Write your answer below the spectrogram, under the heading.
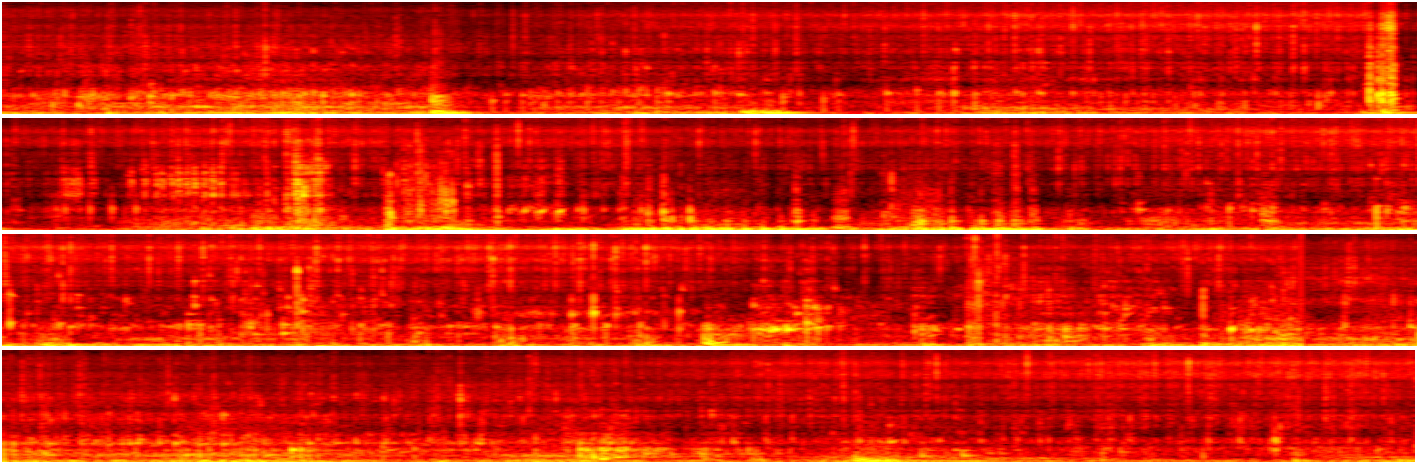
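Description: Underwater water noise as a diver swims: a low, uneven rumble and gurgle of water moving past, with scattered sharp clicks and knocks.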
